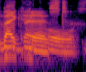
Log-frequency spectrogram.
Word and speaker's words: Weghorst: This one is for Weghorst. Is that how that's pronounced? Weghorst? Wout Veghorst. Veghorst. There you Yeah, go. love that. Veghorst.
